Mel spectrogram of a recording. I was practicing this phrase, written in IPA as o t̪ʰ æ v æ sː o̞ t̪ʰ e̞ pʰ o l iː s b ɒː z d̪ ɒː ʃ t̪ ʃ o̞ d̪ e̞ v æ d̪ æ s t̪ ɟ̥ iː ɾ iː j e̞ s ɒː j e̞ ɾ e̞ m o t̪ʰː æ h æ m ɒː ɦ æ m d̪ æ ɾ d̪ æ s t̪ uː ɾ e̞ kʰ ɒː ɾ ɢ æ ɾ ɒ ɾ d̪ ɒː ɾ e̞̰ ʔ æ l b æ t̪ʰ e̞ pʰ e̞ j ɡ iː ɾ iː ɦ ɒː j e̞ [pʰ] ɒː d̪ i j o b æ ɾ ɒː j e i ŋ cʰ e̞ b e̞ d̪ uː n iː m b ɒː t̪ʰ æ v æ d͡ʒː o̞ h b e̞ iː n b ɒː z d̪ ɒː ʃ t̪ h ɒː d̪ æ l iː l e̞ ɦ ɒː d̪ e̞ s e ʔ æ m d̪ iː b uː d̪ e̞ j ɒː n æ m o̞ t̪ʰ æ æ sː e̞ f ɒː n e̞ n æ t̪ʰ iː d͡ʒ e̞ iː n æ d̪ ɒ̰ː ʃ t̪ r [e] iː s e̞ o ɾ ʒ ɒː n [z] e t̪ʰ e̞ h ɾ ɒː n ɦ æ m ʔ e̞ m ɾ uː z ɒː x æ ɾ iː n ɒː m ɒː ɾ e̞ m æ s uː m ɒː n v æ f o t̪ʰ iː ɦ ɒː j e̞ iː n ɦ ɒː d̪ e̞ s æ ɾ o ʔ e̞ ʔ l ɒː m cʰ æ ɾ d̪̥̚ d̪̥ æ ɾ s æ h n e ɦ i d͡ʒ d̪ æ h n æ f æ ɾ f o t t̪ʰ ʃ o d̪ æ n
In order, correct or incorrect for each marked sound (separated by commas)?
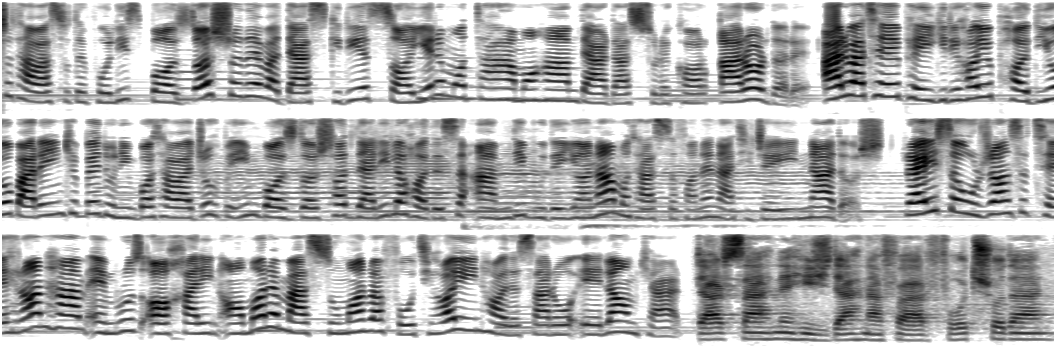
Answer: correct, incorrect, incorrect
